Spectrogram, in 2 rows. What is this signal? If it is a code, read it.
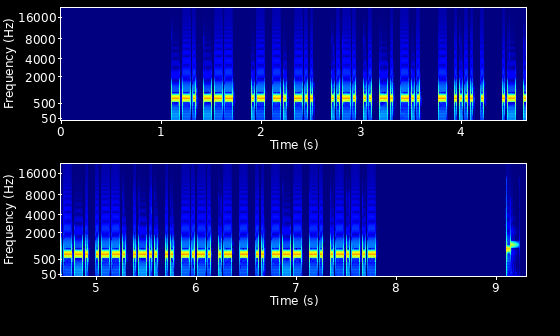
Morse code, heard as a keyed tone, about 44 wpm, 700 Hz. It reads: GO AND FIND THE APPLICATION.
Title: Sentences from Top 1200 Words 45wpm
